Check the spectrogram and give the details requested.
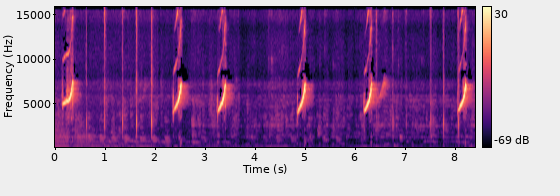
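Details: Out of the cage, a brown-throated sunbird (manggar) gives a run of shrill upslurred notes, roughly one a second, after some initial clicks and rustling; low hum intermittently underneath.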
